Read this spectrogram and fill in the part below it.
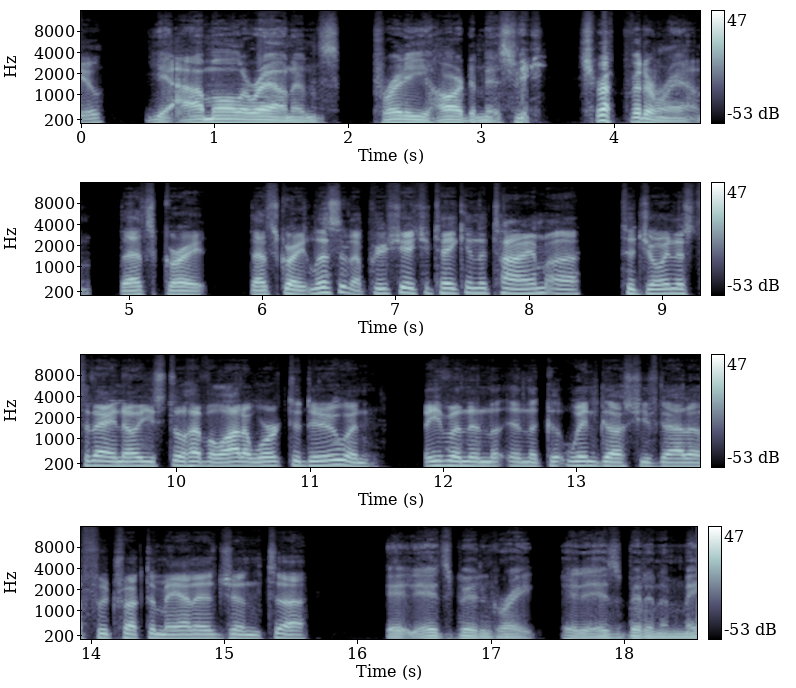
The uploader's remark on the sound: The Spring Jamboree, which has been held since 1977, is considered by many to be Boulder City's first major public festival of the year. During the two days of the 2022 Spring Jamboree, we had the pleasure of interviewing a cross-section of vendors, artisans, board members, and volunteers.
